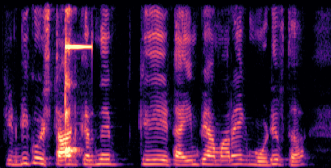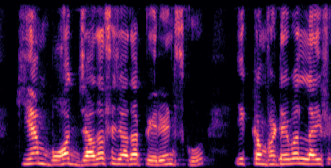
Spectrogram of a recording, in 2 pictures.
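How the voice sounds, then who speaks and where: Being interviewed in a podcast studio, a high-voiced startup co-founder explains his answers steadily, dropping in English business terms as he goes.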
